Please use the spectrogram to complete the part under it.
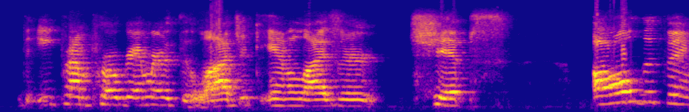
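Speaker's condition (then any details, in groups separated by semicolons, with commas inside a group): Cerebral palsy; from birth, tracheotomy; voice shaped by tracheotomy, regular voice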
